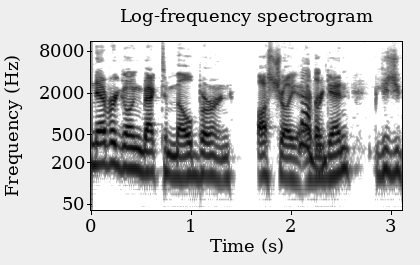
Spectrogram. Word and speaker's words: Melbourne: Never going back to Melbourne, Australia ever again because you can't say it right.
